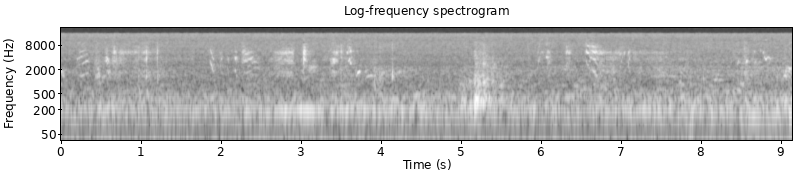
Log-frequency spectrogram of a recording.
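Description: A Eurasian jay gives a single harsh, rasping screech partway through, among scattered thin high chirps from small birds over a low steady hum.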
